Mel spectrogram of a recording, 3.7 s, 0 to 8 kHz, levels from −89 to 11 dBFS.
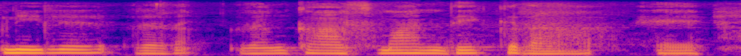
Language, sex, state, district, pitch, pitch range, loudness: Hindi, female, Karnataka, Bangalore, 155 Hz, 150-165 Hz, -18 LUFS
